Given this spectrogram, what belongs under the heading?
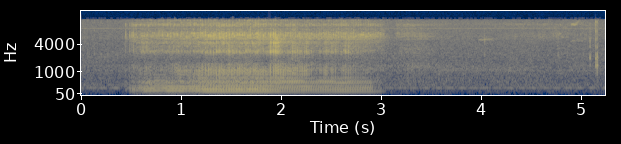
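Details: One long, loud, rattling snore lasting about two and a half seconds on a single breath, followed by quiet room noise; snoring.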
